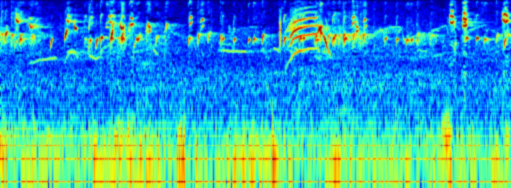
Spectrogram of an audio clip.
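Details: Goldfinch song in lively, liquid bursts: rapid high twittering notes, a sharp rising-falling flourish near the middle, and quick chirps toward the end over soft low hum.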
